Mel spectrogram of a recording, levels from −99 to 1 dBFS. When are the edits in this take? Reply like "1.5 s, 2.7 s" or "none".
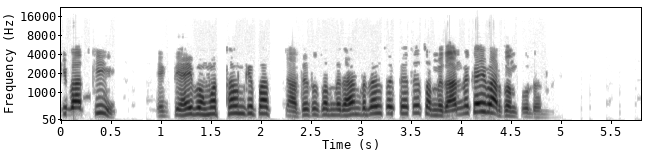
none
